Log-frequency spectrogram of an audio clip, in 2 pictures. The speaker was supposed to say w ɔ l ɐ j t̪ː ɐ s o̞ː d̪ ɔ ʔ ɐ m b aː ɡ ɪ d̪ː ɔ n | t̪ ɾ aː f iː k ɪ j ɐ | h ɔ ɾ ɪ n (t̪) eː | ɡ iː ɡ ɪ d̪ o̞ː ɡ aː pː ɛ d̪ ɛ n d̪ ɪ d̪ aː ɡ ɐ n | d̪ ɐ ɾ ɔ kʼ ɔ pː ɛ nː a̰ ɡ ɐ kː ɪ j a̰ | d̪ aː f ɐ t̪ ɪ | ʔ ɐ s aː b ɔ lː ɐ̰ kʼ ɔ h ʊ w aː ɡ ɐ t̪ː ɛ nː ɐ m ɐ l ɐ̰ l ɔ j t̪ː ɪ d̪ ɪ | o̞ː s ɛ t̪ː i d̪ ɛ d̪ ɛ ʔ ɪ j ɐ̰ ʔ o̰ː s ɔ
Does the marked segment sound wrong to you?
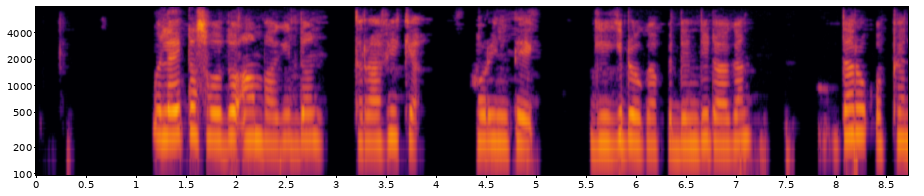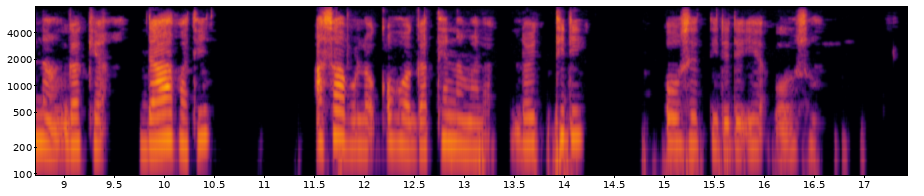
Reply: no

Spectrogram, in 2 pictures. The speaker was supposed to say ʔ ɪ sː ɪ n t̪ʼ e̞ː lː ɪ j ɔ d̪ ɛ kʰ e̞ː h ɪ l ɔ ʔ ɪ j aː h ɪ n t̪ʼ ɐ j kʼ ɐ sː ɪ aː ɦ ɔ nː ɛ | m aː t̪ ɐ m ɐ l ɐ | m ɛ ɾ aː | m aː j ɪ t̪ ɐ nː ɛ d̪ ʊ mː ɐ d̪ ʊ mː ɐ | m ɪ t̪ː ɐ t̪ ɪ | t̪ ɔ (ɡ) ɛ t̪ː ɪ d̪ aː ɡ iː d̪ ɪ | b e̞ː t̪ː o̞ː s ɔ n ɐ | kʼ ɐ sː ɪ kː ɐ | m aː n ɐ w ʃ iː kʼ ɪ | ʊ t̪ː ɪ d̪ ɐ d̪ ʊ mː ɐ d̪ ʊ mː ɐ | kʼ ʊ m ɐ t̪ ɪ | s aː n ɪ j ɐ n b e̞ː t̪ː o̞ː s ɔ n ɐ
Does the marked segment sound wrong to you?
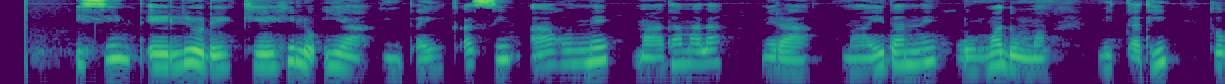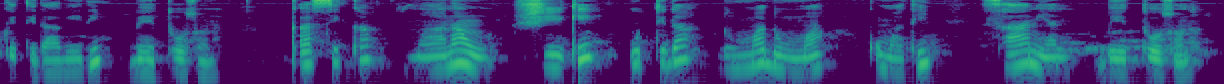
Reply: yes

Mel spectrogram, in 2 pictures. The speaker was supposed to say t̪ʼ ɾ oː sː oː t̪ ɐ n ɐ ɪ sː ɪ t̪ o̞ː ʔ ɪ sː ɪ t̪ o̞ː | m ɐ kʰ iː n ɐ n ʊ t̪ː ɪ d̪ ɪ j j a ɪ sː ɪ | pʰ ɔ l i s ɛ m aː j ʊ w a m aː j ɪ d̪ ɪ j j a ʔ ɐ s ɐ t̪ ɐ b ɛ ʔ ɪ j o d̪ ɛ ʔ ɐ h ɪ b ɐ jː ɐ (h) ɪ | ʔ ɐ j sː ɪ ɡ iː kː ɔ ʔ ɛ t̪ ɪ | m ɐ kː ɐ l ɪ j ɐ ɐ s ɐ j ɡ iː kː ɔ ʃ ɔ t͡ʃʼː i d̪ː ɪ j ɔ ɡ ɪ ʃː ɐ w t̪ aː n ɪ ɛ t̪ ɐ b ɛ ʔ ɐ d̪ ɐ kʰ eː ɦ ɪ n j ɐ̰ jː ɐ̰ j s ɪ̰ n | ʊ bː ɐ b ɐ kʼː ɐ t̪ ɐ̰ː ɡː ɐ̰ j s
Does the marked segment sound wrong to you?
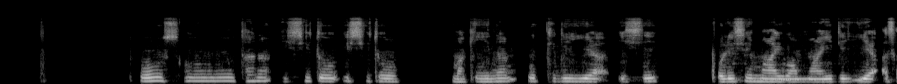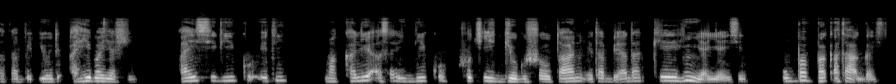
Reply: yes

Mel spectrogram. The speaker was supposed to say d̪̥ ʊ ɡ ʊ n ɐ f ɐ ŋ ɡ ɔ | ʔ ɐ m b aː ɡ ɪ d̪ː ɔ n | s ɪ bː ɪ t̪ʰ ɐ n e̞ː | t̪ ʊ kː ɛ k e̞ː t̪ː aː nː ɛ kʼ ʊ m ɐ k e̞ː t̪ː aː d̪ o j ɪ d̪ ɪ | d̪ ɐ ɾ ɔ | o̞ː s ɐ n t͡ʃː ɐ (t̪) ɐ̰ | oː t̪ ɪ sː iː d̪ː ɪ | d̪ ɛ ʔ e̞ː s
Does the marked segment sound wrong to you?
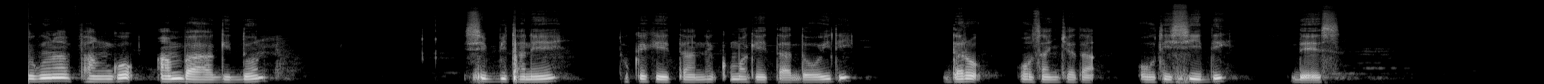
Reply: no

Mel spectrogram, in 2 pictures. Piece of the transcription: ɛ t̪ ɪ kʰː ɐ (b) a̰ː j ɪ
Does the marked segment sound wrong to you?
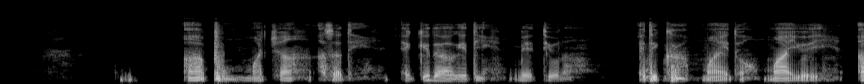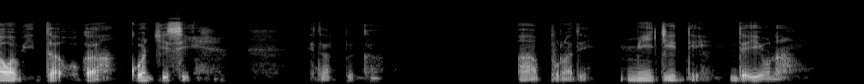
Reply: yes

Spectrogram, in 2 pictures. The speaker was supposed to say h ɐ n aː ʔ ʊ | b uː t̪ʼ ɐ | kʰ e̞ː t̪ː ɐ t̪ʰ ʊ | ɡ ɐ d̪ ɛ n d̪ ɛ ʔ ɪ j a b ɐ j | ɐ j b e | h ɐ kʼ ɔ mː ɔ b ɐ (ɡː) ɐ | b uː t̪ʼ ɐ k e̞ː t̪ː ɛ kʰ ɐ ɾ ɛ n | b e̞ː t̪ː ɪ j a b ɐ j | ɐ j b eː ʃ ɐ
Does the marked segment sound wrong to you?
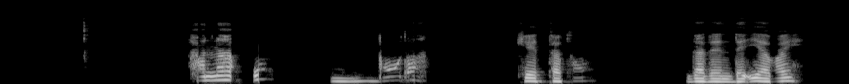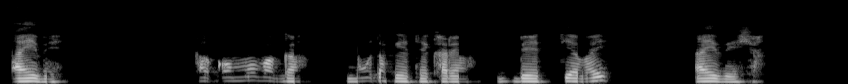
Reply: no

